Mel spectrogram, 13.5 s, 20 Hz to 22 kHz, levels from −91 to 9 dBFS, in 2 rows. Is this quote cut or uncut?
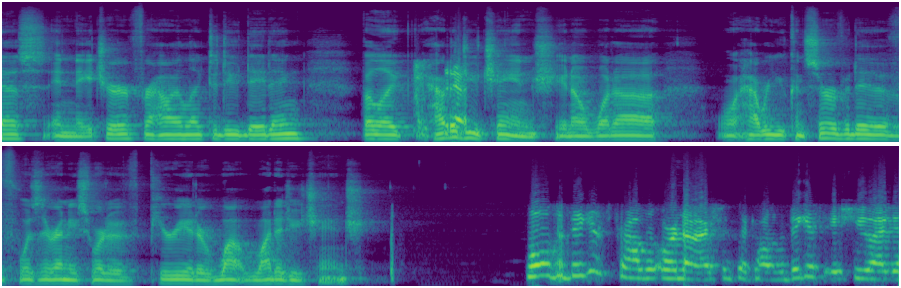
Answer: uncut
